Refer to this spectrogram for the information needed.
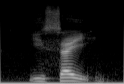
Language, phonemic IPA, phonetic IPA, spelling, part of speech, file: Tamil, /ɪtʃɐɪ̯/, [ɪsɐɪ̯], இசை, noun / verb, Ta-இசை.ogg
- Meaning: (noun) 1. music, song 2. sound, noise 3. praise, fame, renown 4. sweetness, agreeableness 5. union, agreement, harmony; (verb) 1. to sound 2. to sound (as a musical instrument)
